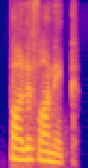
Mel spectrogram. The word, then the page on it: Polyphonic: Indian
